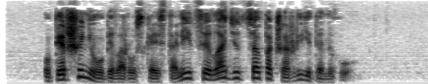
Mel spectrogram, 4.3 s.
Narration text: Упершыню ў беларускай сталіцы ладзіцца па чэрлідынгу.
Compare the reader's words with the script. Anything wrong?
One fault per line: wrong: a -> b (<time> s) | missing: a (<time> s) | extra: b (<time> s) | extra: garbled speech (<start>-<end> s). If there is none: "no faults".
no faults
